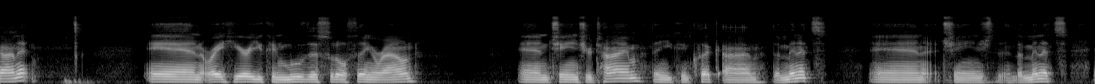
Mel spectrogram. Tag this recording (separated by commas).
Speech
